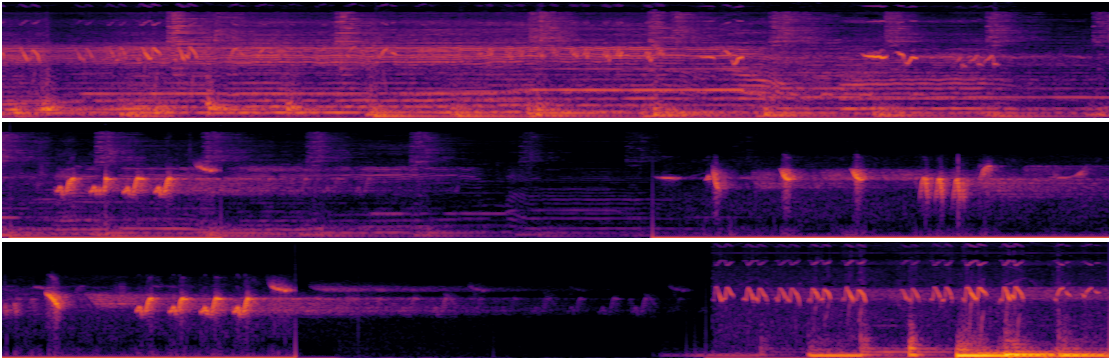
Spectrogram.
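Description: Music with a steady low beat fades out over the first few seconds. Birds then chirp in quick, repeated calls, broken by two brief near-silent gaps.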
